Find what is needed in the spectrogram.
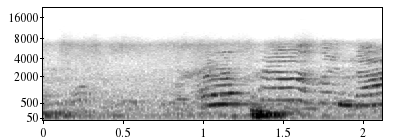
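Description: Speech only: a woman talking into a microphone in a high, sliding voice, starting about a second in after a brief lull.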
